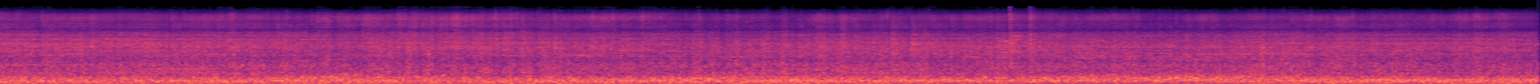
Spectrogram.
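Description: Norfolk Southern freight train's cars rolling past at close range: a steady, loud rumble of steel wheels on the rails.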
